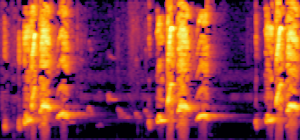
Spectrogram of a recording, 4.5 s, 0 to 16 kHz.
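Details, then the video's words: White-rumped shama from Bahorok, Medan, repeating three loud bursts of high, harsh, chattering notes about every 1.7 seconds, with short silences between them. "ciri ciri murai batu Medan Bahorok"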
